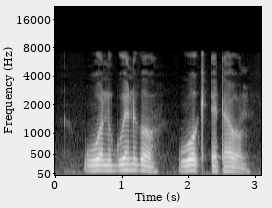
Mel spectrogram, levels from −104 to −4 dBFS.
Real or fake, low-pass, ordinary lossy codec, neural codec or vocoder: fake; 7.2 kHz; none; codec, 16 kHz, 8 kbps, FunCodec, trained on LibriTTS, 25 frames a second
